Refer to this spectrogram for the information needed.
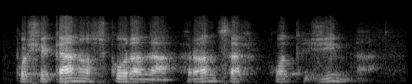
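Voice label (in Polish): "posekana", Kurpie dialect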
